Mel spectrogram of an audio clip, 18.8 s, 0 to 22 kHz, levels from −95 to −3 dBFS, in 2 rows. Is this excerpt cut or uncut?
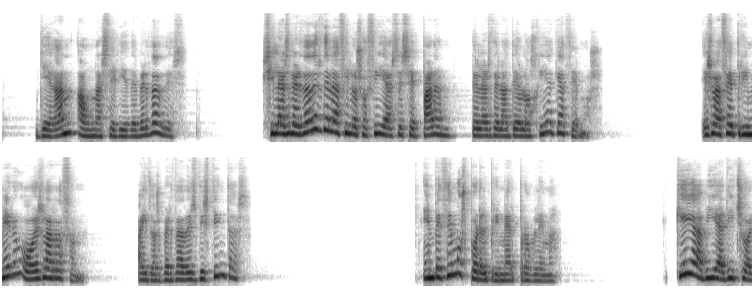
uncut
